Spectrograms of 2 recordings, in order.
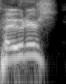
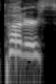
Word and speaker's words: Putter's: Wouldn't that be 96 Pooters? No, it's Putter's, It's a joke, Stephanie.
